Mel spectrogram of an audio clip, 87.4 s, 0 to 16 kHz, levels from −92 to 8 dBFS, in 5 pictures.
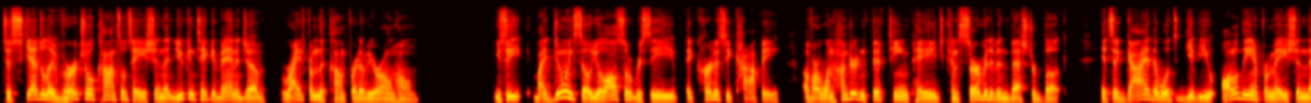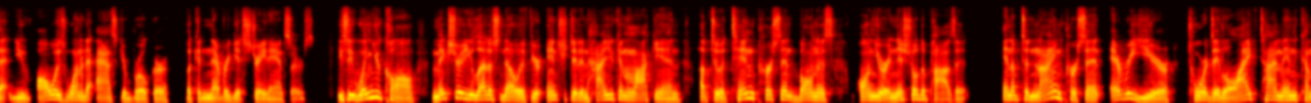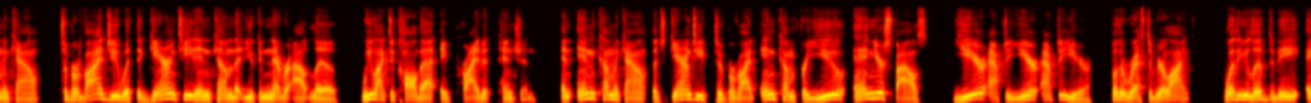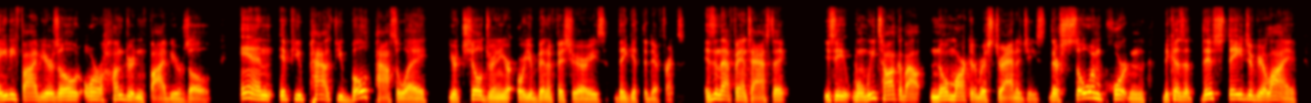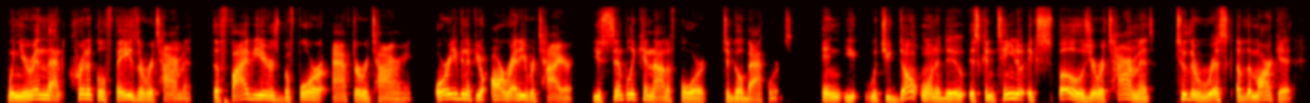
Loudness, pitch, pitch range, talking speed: -26 LUFS, 120 Hz, 105-145 Hz, 170 wpm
